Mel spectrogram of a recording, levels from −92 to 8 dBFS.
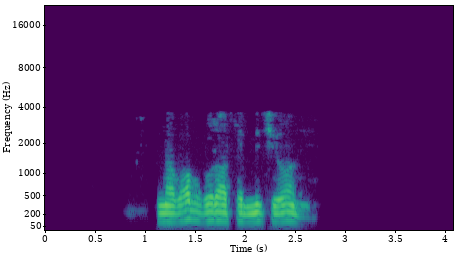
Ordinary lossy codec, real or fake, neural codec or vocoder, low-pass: MP3, 32 kbps; real; none; 3.6 kHz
